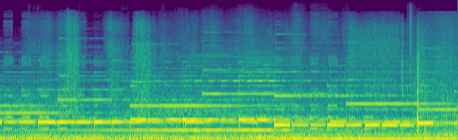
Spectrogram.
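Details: Gentle melodic instrumental music with sustained tones and chimes plays throughout, and no animal voices are heard.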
